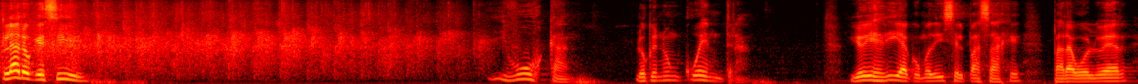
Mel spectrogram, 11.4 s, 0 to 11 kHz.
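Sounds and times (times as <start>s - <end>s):
speech: 0.0s - 1.0s, 5.0s - 5.8s, 6.4s - 7.6s, 8.5s - 11.3s
church congregation applause: 0.0s - 5.4s.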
